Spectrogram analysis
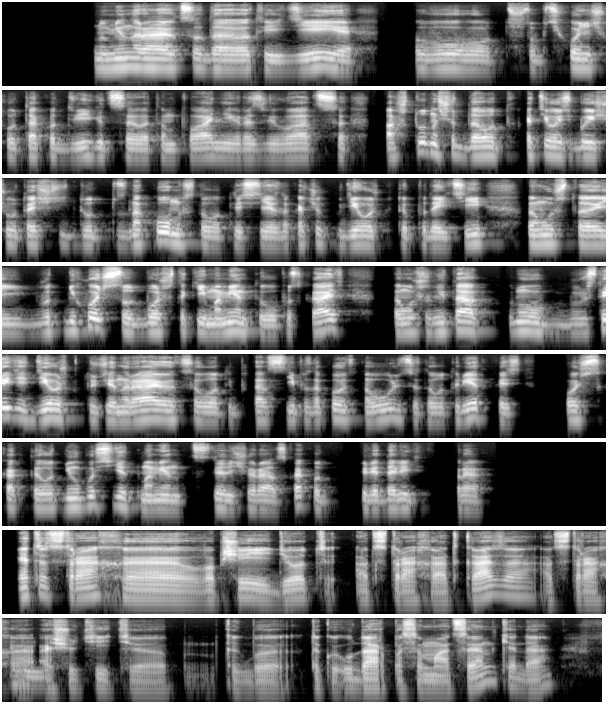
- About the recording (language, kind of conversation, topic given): Russian, advice, Как перестать бояться провала и начать больше рисковать?
- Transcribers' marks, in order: none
